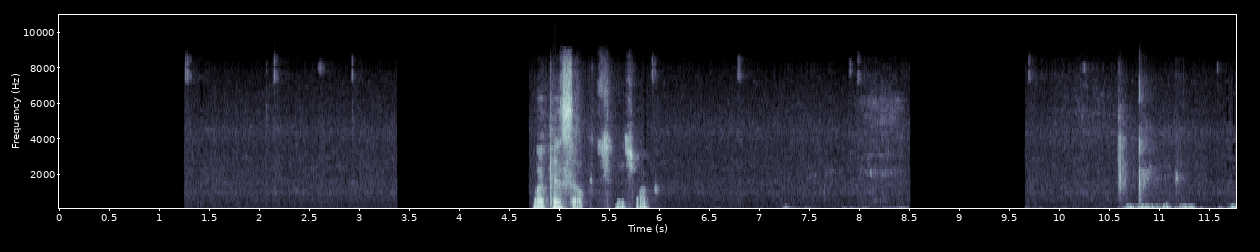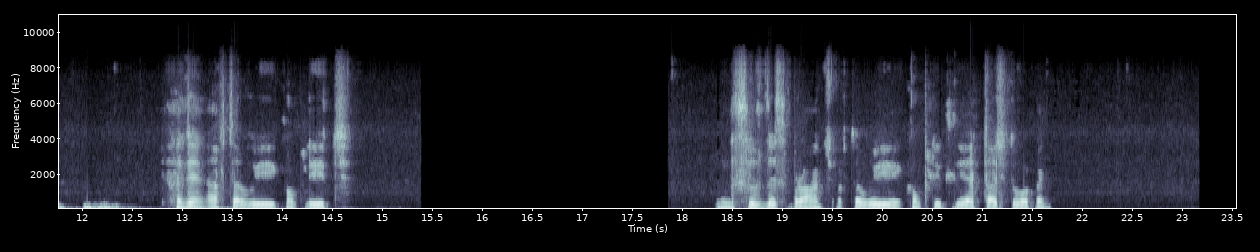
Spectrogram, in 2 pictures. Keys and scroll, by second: 18.7-19.7 typing.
